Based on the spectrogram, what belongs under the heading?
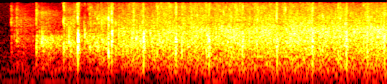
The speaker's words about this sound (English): Feel free to clap along if you'd like.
